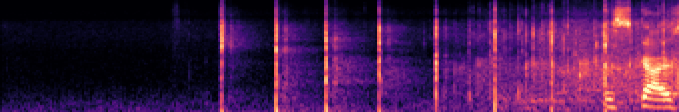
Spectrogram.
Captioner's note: crowd applauding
